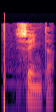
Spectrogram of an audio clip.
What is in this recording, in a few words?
"senta", Veneto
